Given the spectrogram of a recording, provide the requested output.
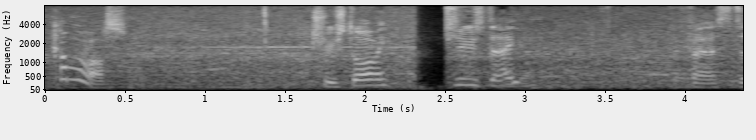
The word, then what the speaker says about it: Comoros: And I asked someone, is it pronounced Comoro or Comoros? He said Comoros.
